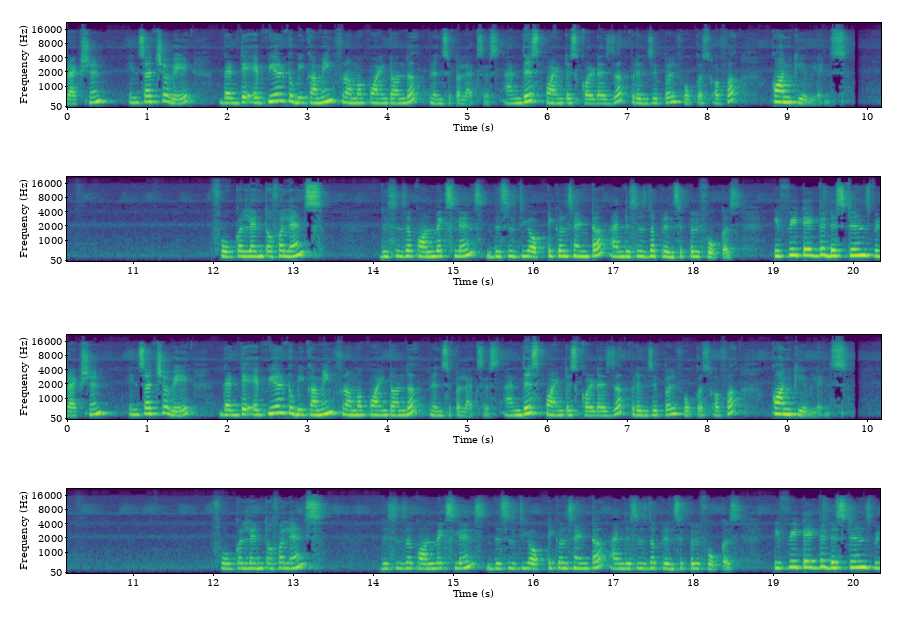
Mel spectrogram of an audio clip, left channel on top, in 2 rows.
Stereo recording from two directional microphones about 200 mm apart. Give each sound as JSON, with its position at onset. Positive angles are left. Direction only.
{"t": 0.0, "sound": "speech", "side_deg": -5}
{"t": 11.9, "sound": "a woman's voice", "side_deg": 40}
{"t": 14.1, "sound": "speech", "side_deg": 45}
